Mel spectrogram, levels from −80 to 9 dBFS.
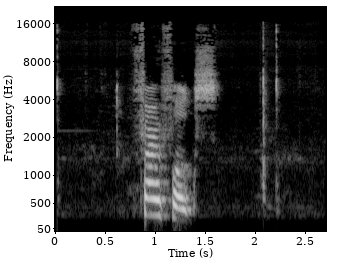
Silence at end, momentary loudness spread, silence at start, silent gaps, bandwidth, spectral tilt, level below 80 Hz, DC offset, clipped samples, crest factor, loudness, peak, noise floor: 0.6 s; 19 LU; 0 s; none; 17 kHz; 1 dB/octave; -76 dBFS; under 0.1%; under 0.1%; 18 dB; -15 LUFS; 0 dBFS; -54 dBFS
